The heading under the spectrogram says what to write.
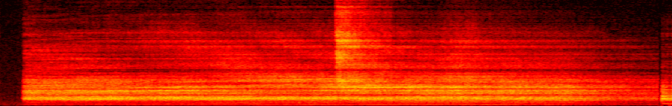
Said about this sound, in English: Here's our bus.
